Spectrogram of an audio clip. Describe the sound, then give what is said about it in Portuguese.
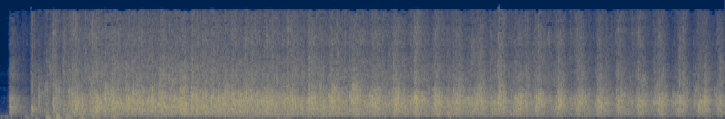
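Audience applause for an interpreter at a bilingual preaching event, a loud, dense wash of clapping that holds for several seconds and thins into more distinct, rhythmic claps toward the end. “I'd also like you to give a big hand clap for my partner Anne this week.”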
